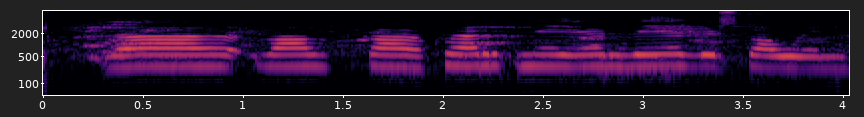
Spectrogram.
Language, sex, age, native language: Icelandic, male, 11, Icelandic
